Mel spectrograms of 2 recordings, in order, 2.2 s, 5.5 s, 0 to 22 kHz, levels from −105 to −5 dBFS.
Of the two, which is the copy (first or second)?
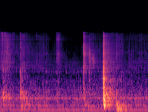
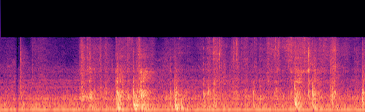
first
